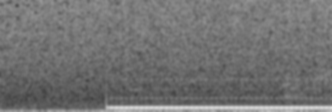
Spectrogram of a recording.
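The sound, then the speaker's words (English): A steady electronic phone ringing tone of a call to Bob Saget starts about half a second in and holds unbroken to the end, clear and fairly loud over a low background hum. “Ooh, it's ringing.”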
